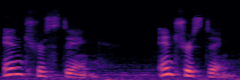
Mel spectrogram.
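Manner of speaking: interesting said as IN-trest-ing, the middle vowel gone; three beats, in-trest-ing; three-syllable interesting. Shown as a demonstration. Teacher showing the clipped IN-trest-ing. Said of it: "some Americans will say".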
